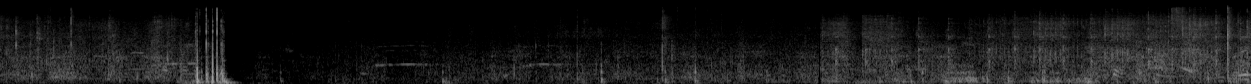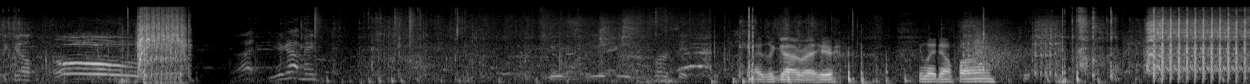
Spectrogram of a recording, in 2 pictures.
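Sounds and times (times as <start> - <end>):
footsteps on dirt trail: 0.0 - 13.2, 14.8 - 23.6
brush rustling: 0.0 - 24.0.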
